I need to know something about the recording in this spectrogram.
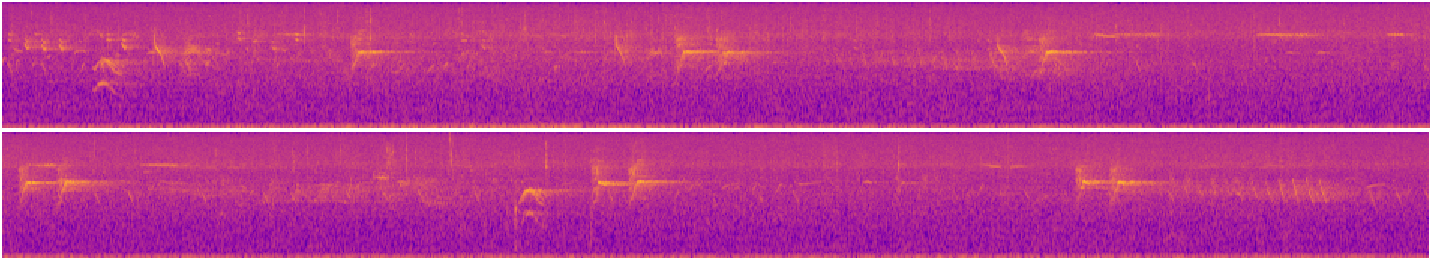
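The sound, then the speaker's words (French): Several birds chirp and sing at dusk on a mountain, marking their territory before nightfall, in short scattered bursts against a steady outdoor hiss, their calls overlapping from different distances with no voices present. “Les oiseaux commencent à chanter, enfin, à marquer leur territoire pour la nuit qui va bientôt tomber.”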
